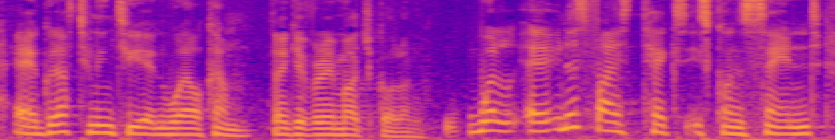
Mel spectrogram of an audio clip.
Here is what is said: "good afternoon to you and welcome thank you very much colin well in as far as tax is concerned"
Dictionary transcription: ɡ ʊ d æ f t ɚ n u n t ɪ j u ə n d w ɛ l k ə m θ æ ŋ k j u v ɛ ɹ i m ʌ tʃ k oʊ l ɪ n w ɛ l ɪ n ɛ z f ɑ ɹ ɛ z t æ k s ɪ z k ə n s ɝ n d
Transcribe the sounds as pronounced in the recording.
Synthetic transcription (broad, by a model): ɡ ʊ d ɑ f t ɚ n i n t ɪ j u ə n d w ɛ l k ə m θ æ ŋ k j u v ɛ ɹ i m ʌ tʃ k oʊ l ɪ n w ɛ l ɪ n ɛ s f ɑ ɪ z t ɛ k s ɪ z k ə n s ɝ n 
